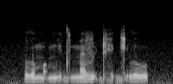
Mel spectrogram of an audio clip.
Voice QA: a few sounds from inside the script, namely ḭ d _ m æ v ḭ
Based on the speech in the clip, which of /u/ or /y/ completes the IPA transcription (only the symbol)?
y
